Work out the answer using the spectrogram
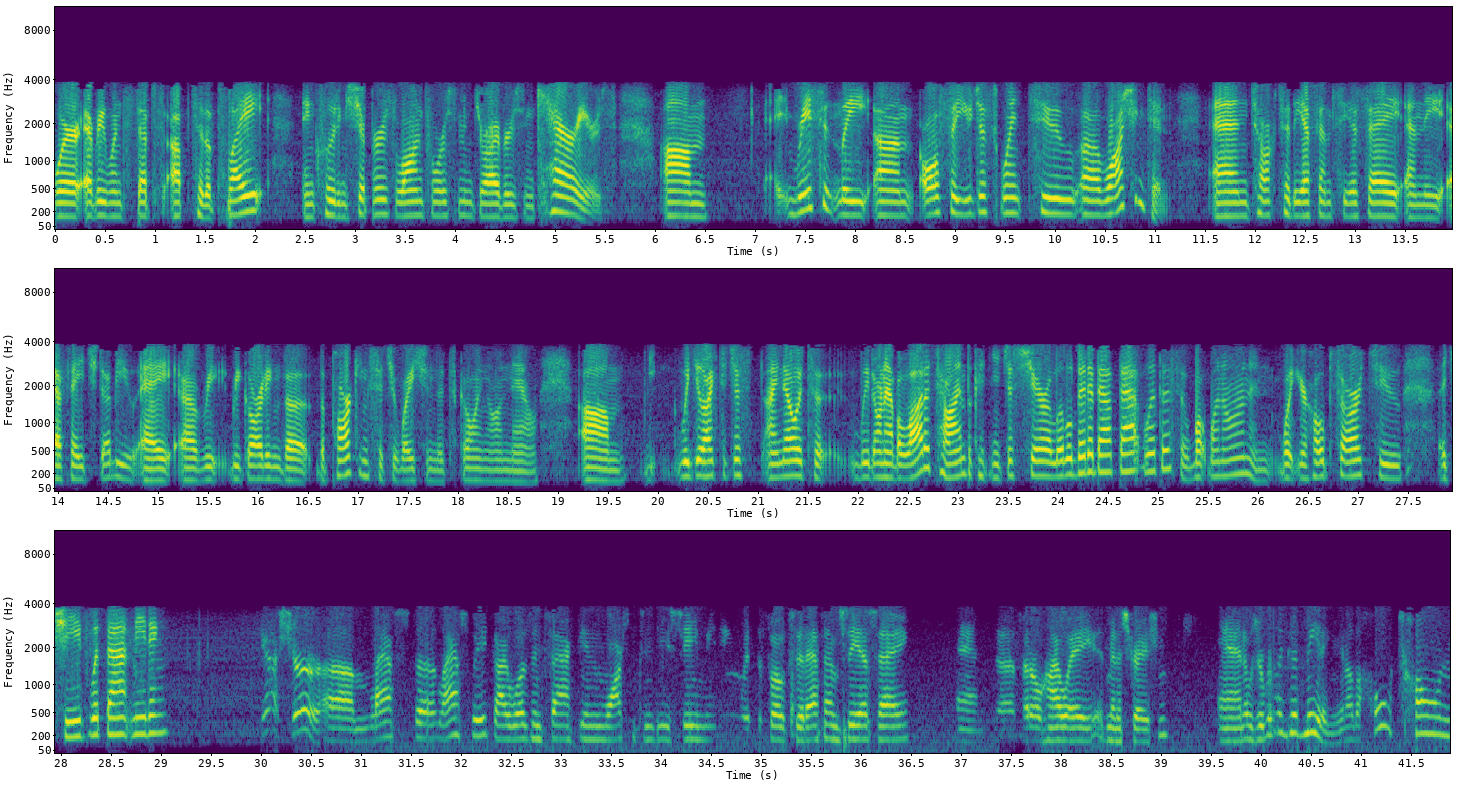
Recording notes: "LIVE" from the Great American Trucking Show. Whoever gets pulled into the show as they walk by! Takes you "inside" GATS 2014.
